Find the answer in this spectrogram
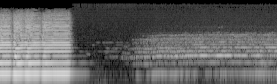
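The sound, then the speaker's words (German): A ship's horn toots twice, sounded to call a young boatman back on board: a loud, bright, low-pitched blast that cuts off after a second and a half, then after a short gap a softer, steadier horn tone that holds to the end. “Ich muss an Bord, die tuten schon nach mir.”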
